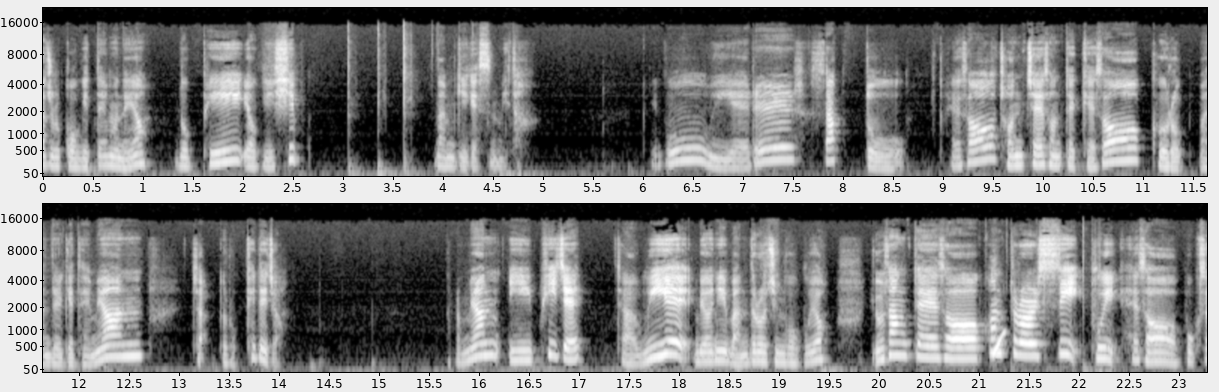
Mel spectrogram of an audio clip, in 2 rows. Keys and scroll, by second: 2.8-3.8 typing, 16.9-17.7 typing, 21.6 ctrl+c, 22.0 super+v.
